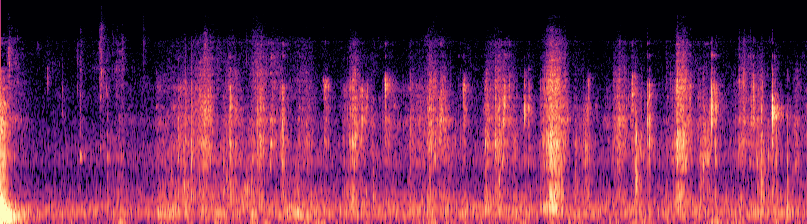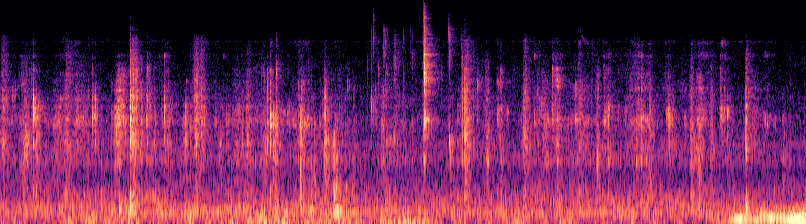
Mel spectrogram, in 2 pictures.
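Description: A man chewing a mouthful of Philly cheesesteak egg roll close to the microphone: faint, irregular crunching with small crackling clicks.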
